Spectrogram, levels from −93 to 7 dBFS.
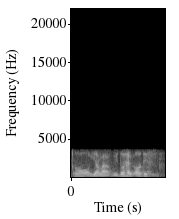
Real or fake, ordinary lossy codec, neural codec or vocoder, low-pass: real; none; none; 3.6 kHz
